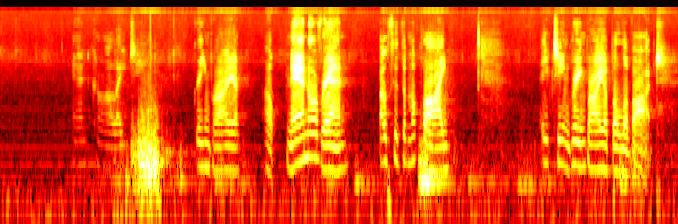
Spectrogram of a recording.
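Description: A woman speaks steadily into a microphone.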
